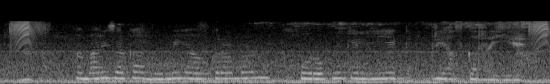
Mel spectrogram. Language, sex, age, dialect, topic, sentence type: Hindi, female, 18-24, Marwari Dhudhari, agriculture, statement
